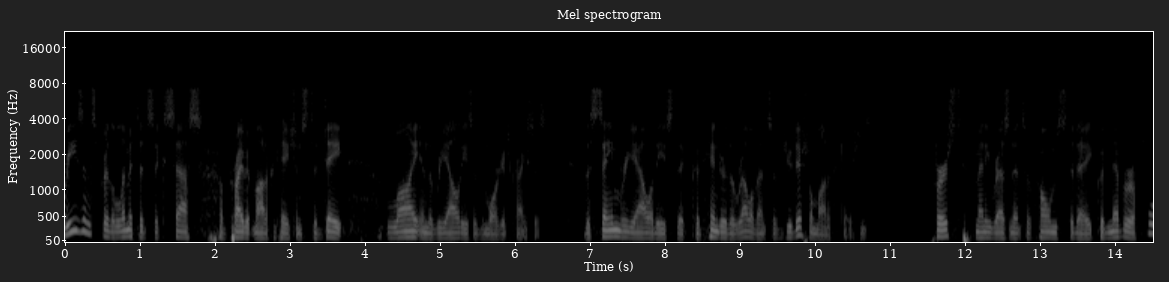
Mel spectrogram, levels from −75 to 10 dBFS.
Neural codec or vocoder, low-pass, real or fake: codec, 16 kHz in and 24 kHz out, 1 kbps, XY-Tokenizer; 7.2 kHz; fake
